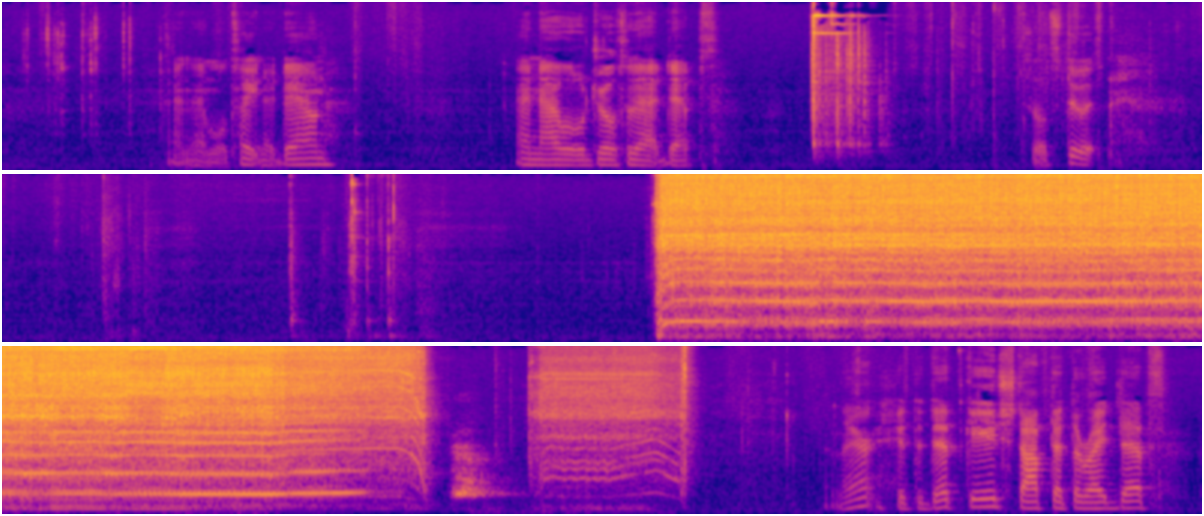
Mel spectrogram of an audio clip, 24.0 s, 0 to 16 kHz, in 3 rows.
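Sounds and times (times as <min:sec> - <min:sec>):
hammer drill boring into concrete: 0:12.4 - 0:18.9, 0:19.5 - 0:20.7.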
